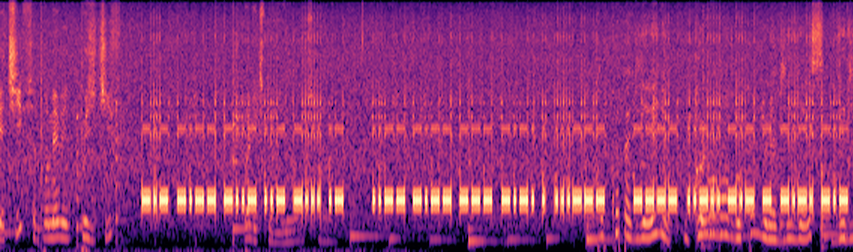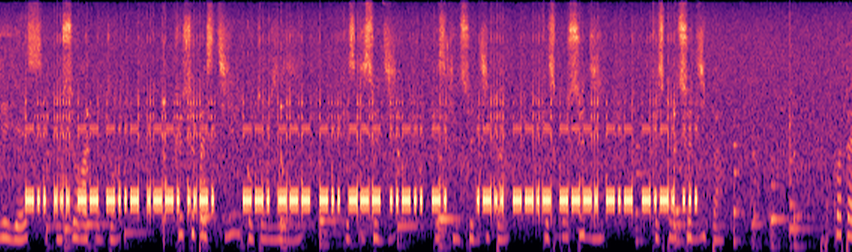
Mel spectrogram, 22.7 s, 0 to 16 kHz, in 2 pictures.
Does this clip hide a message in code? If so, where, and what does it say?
Yes: Morse code (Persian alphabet) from 1.8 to 20.7 s, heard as a keyed tone, hand-sent with a paddle, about 30 wpm, 760 Hz. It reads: کظخطبا غظعثهق شضکتثک دسمخپف ژعدعضن لگچکثس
